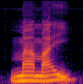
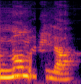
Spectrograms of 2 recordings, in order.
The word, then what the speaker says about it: Mammaïla: toujours un concept donc qui s'appelle Mamai, si je me prononce bien. Hein. Ah oui, d'accord, l'orchestre Mammaïla.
